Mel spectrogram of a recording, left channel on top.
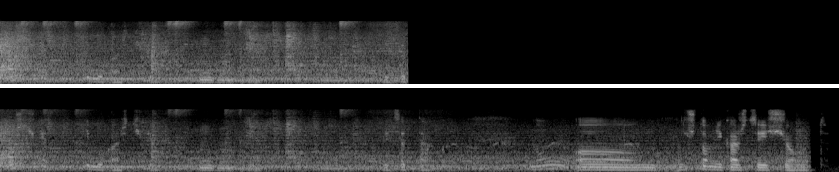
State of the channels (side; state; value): left; drops out; at 4.1 s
